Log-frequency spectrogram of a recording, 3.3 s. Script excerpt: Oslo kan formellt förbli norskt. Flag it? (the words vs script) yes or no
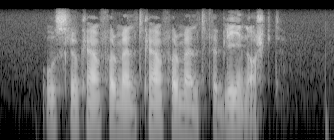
yes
